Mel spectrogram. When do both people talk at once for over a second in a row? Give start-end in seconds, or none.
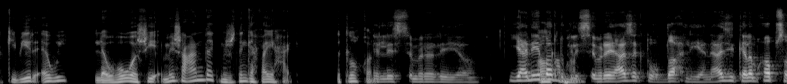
none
